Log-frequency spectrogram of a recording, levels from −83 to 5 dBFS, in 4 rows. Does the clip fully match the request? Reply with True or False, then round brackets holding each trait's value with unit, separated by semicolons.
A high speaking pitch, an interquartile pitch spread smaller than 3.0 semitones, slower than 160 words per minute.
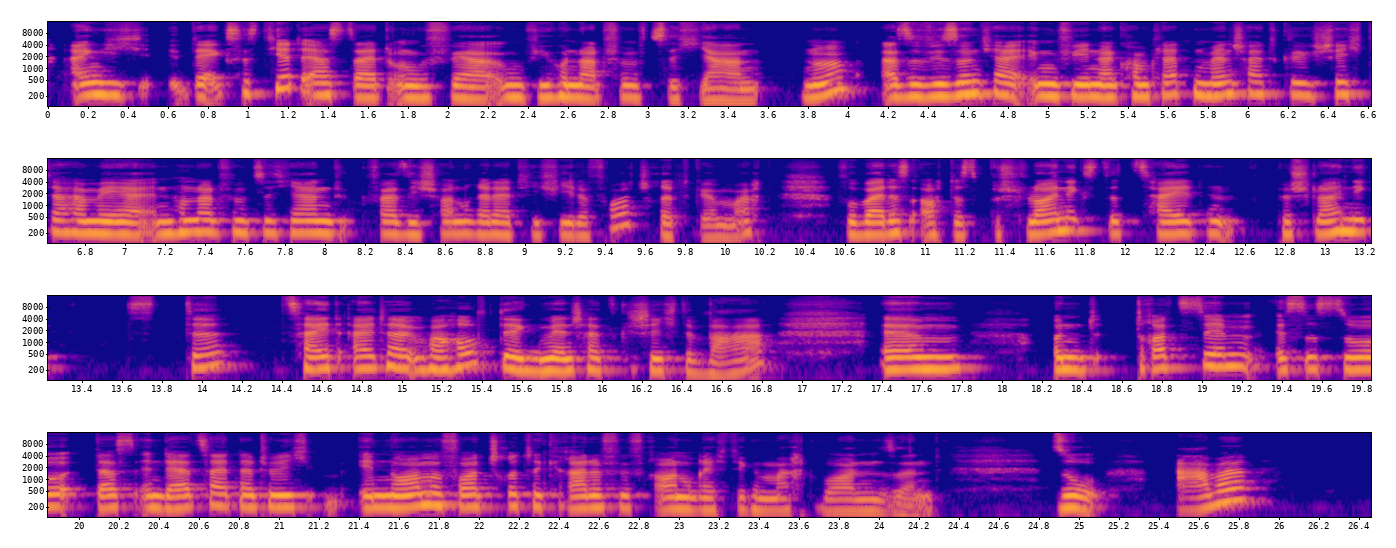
True (200 Hz; 2.4 semitones; 145 wpm)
